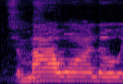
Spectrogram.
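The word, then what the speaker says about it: שמעון: Shamawando is the correct pronunciation.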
